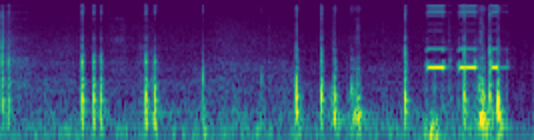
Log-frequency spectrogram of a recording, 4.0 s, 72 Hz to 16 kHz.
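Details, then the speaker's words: 1996 Range Rover P38, mic in footwell, stored EAS air suspension fault: scattered clicks then quick high dash chirps from the fault warning, stopped after clearing with an EAS Buddy Box via OBD2 port. "in the background you can hear the es fault chirping away it's cycling on the dash as You' expect during an as fault"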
